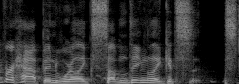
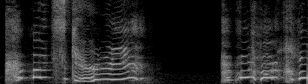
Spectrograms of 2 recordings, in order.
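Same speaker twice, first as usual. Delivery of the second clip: high, breathless shrieks of laughter, close to tears; hysterical laughing. Real, not acted. Gamer startled by a scary sound, laughing hysterically. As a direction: laugh in shock until it almost turns to crying.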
